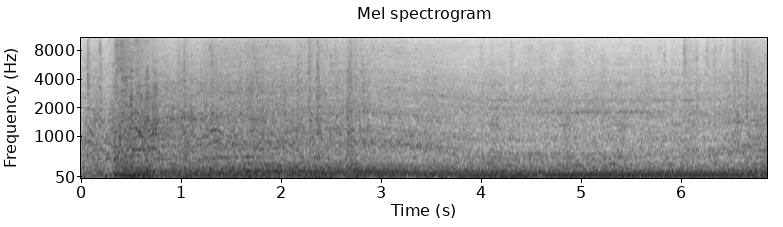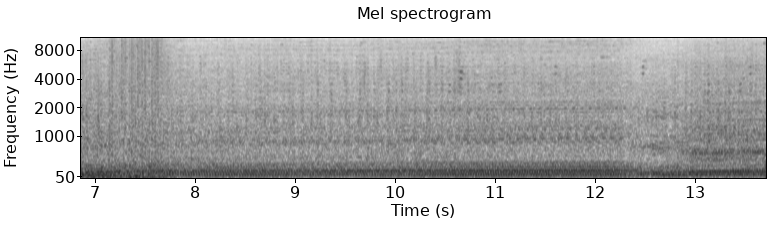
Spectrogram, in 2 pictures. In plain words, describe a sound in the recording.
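A heavy tank engine rumbles steadily as the tank drives along.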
